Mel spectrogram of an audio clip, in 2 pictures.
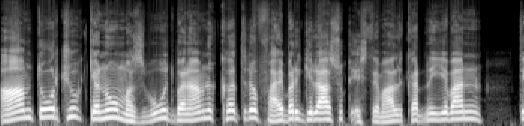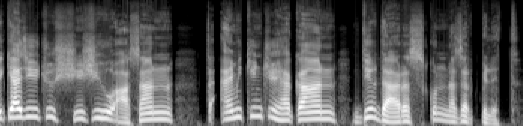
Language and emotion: Kashmiri, neutral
